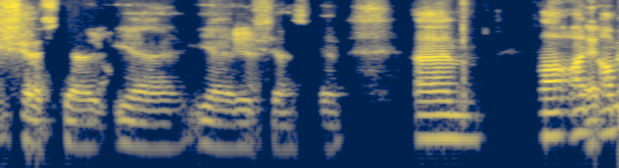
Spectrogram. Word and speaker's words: Šeško: I think he pronounced it Šeško. It is Šeško.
